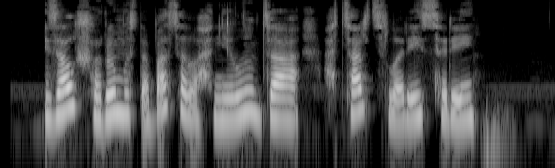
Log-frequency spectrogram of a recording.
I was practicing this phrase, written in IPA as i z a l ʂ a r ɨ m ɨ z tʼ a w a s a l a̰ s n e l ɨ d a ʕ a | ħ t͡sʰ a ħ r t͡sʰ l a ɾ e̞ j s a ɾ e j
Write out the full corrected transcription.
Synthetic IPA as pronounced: i z a l ʂ a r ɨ m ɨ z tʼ a b a s a l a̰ ħ n e l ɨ d͡z a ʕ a | ħ t͡sʰ a r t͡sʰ l a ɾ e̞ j s a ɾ e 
